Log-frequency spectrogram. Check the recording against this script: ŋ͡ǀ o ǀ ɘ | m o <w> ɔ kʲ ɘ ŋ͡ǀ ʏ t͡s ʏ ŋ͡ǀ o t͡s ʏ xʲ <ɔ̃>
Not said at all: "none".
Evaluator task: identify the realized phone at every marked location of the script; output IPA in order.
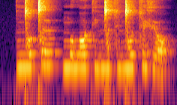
w, ɔ

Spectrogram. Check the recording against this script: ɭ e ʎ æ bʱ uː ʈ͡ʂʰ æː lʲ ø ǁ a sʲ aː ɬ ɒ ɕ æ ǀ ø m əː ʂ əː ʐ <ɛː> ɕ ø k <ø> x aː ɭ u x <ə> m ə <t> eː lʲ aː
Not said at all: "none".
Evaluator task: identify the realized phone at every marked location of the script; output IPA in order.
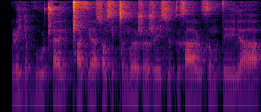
eː, ø, ə, t

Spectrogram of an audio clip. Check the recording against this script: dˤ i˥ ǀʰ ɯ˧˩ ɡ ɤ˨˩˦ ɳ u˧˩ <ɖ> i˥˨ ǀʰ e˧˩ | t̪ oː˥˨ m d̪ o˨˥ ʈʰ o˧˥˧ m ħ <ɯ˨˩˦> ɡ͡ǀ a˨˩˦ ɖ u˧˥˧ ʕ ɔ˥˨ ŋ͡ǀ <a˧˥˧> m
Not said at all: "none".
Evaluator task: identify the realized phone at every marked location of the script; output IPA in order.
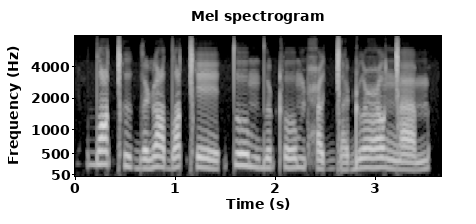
dˤ, ɯ˨˩˦, a˨˩˦

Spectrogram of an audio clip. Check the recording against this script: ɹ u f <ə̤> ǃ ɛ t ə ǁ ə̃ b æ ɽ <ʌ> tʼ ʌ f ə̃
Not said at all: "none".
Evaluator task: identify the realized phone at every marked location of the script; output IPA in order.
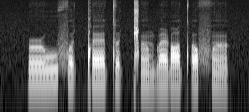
ə, ɑ

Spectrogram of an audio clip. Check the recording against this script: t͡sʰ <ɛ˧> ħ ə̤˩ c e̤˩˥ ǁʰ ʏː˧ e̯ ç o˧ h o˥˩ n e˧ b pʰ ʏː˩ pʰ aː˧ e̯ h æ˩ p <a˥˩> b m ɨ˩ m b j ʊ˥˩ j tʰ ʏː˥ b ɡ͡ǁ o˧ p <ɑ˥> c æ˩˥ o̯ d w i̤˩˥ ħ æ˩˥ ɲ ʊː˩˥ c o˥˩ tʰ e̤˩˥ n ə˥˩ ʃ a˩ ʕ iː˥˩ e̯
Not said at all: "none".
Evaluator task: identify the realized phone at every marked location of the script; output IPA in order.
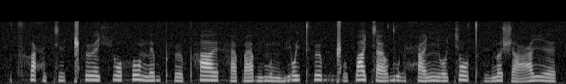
ə˧, æ˥˩, a˥

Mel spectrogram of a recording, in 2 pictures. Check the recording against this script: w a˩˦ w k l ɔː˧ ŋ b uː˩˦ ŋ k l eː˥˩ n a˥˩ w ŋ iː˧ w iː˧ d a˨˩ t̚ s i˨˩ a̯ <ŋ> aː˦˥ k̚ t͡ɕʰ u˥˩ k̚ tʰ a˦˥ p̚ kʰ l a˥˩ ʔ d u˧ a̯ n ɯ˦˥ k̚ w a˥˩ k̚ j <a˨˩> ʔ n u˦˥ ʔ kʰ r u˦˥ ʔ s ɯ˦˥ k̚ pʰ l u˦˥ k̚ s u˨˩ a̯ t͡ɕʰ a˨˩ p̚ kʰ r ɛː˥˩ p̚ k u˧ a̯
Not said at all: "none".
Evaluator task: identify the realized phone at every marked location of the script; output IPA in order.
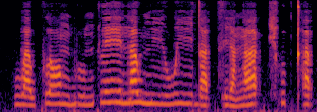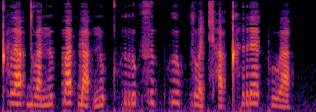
ŋ, a˨˩

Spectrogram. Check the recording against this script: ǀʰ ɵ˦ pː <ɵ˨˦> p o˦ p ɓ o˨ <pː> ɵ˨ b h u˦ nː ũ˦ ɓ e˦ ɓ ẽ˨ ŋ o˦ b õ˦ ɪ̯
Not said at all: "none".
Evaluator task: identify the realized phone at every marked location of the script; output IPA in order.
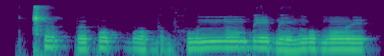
ɵ˨˦, b

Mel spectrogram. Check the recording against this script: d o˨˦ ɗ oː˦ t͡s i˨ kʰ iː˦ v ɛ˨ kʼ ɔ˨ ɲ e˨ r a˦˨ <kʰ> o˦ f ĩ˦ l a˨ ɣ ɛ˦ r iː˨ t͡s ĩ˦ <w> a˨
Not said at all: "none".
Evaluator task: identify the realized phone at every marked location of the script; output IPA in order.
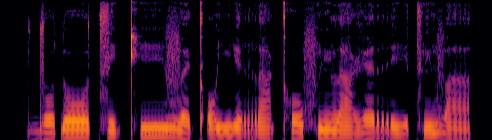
kʰ, v

